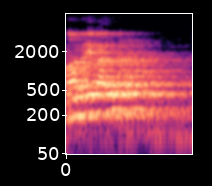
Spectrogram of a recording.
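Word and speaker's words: honour: ठीक है, इसके बाद एन ऑनेस्ट, इसके बाद एन ऑनरेबल, ऑनरेबल guest. Okay, तो ऐसे देखिए कि इनके पहले जो हम एंड का यूज करते हैं। देखिए एक्स साइलेंट साउंड है, इसे हम ऑनर पढ़ते हैं, ऑवर पढ़ते हैं, यहाँ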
